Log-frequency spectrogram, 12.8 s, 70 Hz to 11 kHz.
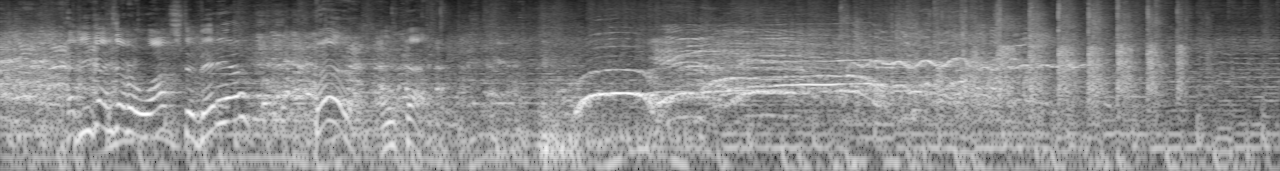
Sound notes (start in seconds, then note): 0.0 crowd laughter; 3.0 crowd laughter; 4.6 crowd cheering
